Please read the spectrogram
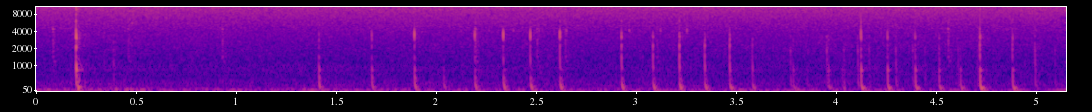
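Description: Stylus tip tapping on a tablet's glass screen while drawing a dashed line: faint, sharp ticks, one at the start and then a quick irregular run of several a second.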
